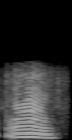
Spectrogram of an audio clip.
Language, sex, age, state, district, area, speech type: Kannada, female, 60+, Karnataka, Kolar, rural, conversation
